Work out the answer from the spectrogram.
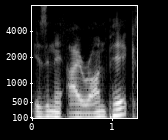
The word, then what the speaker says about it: Isn't It Iron Pick: Pretty sure this is supposed to be pronounced isn't it iron pickic, so it sounds like isn't it ironic, but us Americans in our dirty basic accent mess that up.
